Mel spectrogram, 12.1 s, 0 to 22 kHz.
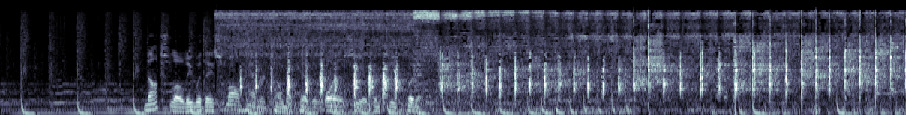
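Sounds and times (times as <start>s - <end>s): small hammer tapping: 2.9s - 12.0s.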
